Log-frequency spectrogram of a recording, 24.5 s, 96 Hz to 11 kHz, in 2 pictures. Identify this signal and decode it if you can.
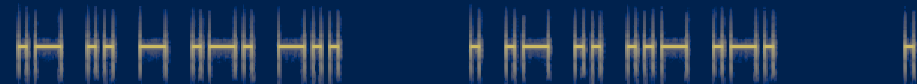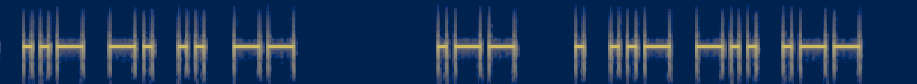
Morse code, heard as a keyed tone, about 10 wpm, 800 Hz. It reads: AITRD EAIUR EUNIM WEUDW
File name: CW / DET / 1 3 1500C S C 10wpm 3335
